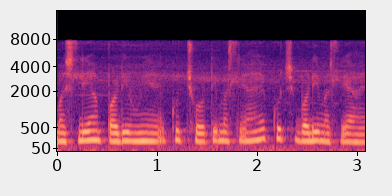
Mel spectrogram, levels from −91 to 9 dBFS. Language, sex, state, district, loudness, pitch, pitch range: Hindi, female, Himachal Pradesh, Shimla, -14 LUFS, 190 Hz, 180-200 Hz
